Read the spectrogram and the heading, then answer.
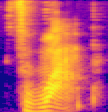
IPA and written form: swæp (swap)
